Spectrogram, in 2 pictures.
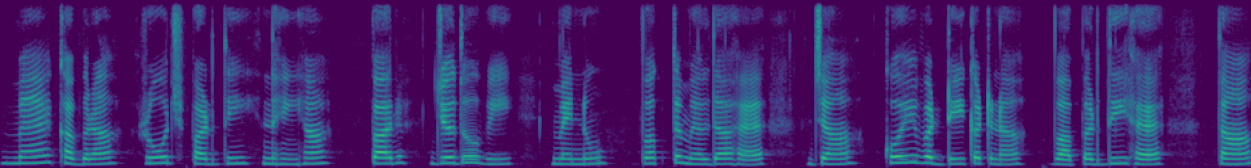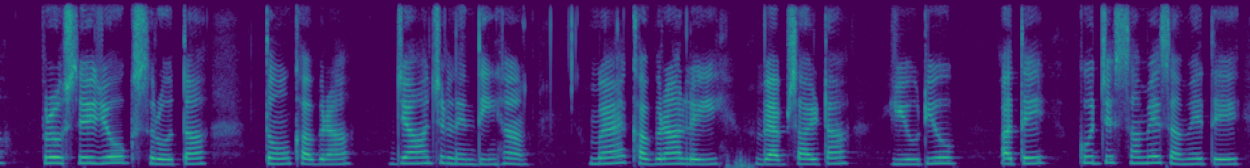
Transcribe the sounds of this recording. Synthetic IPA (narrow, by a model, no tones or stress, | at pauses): mɛ̃ːkʰəbɾãː | ɾoːd͡ʒpəɽd̪iːnəɦĩːɦãː | pəɾ | d͡ʒəd̪õːʋiː | mɛ̃ːnũː | ʋəkt̪mɪld̪aːɦɛː | d͡ʒãː | koːiːʋəɖːiːkəʈnaː | ʋaːpəɾd̪iːɦɛː | t̪ãː | pɾoːseːjoːɡsɾoːt̪ãː | t̪õːkʰəbɾãː | d͡ʒãːt͡ʃlɛ̃ːnd̪iːɦãː | mɛ̃ːkʰəbɾãːləiːʋɛːbsaːiʈãː | juːʈjuːb̚ | ət̪eː | kʊd͡ʒsəmẽːsəmẽːt̪eː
